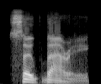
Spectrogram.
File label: "soapberry", British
